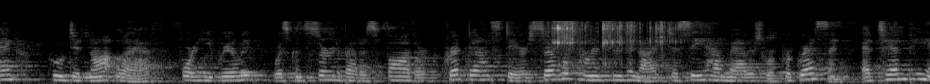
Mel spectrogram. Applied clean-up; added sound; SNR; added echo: none; Coin (dropping) / Glass; 3 dB; reverberation time 1.2 s.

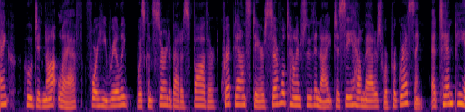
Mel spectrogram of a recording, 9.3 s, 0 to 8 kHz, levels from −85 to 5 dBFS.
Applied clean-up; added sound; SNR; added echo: none; none; none; none.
